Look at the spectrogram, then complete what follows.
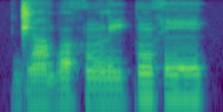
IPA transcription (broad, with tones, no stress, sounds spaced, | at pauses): d͡ʒ ã˨ b o˨ h ũ˨ l i˨ k ũ˧ h ĩ˧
